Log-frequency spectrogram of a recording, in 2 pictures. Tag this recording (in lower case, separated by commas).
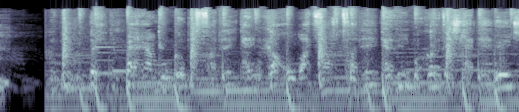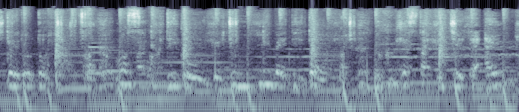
music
